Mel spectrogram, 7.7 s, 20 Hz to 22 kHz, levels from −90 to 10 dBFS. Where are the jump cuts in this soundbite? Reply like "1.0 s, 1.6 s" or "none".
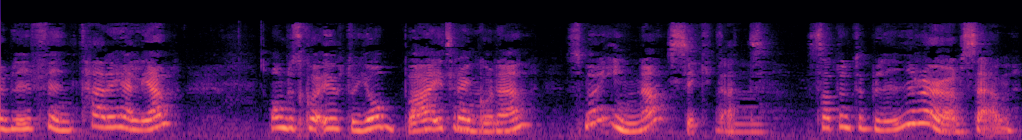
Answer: none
